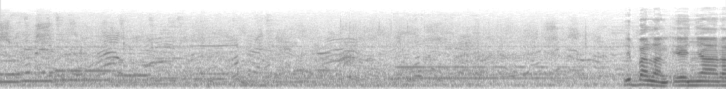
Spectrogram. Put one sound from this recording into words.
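A crowd of men and women murmurs and chatters outdoors.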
